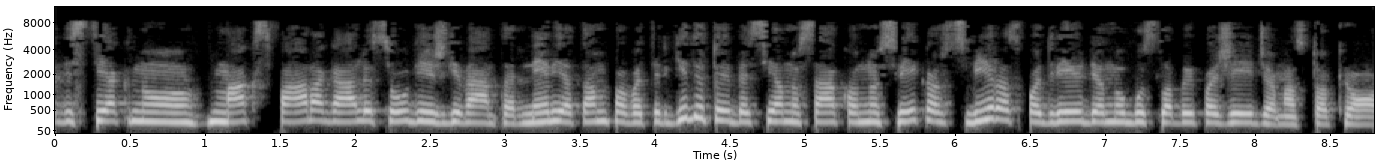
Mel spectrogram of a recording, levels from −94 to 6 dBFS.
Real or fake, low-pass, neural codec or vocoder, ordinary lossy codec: fake; 10.8 kHz; autoencoder, 48 kHz, 128 numbers a frame, DAC-VAE, trained on Japanese speech; MP3, 32 kbps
